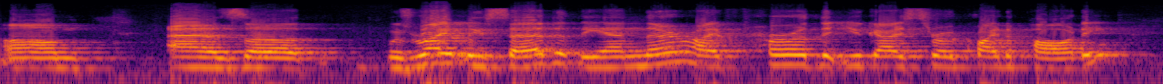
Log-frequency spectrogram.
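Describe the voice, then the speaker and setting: Speaking with an English accent and fairly even intonation, a woman is heard over noticeable background noise and audible room echo. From England. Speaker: association president and CEO. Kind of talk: conference talk. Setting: video call. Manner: hesitant with many fillers.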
